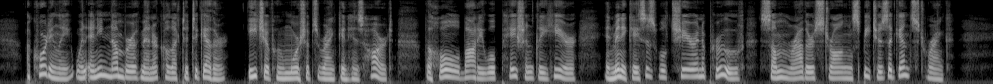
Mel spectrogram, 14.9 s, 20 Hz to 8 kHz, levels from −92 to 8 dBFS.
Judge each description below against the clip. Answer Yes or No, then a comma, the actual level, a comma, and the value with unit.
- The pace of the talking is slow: No, average, 145 wpm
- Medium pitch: Yes, medium, 170 Hz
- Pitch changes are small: No, average, 4.4 semitones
